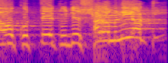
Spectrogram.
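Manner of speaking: preacher voicing the angry saint scolding the dog. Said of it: "غصے میں آ کر کہنے لگا".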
